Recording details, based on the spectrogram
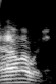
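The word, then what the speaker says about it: Aloysius: Aloicious.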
